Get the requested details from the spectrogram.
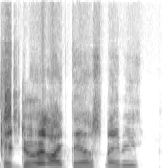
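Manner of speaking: very high-pitched voice. Told to change the voice and get high pitched, trying it: high-pitched voice. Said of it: "get a little bit high pitched".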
